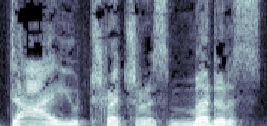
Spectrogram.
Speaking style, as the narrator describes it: Tungata roared down into Peter Funga-bearer's upturned face

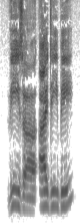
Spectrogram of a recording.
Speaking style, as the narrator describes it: he asked

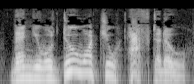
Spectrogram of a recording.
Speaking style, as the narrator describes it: said harshly

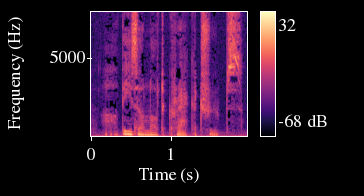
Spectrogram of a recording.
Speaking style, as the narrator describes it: Job muttered contemptuously

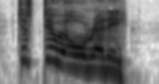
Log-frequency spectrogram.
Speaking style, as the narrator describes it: she snapped

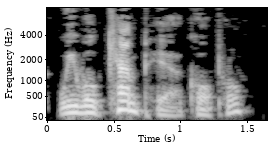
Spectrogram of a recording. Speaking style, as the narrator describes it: Robin told him firmly

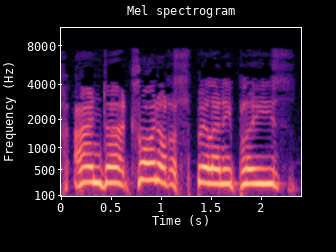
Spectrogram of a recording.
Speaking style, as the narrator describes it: Dorcas shouted up after them

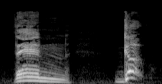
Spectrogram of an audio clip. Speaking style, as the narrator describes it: shouted into his loud hailer

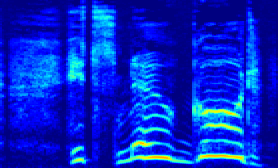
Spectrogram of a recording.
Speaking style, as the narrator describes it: wheezed

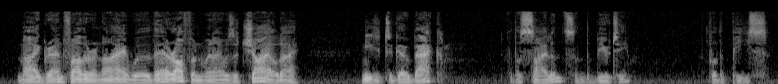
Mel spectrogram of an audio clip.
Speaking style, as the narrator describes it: he explained quietly

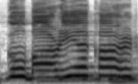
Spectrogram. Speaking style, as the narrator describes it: cried Billy Barlow

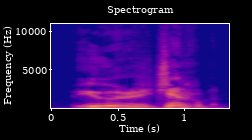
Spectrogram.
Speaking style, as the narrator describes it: Jock slurred unevenly

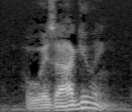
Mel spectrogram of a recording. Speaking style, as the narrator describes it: asked quietly

